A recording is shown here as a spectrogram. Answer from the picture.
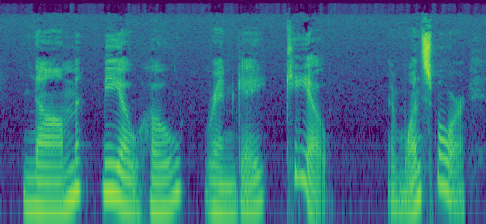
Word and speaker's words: nam-myoho-renge-kyo: it's a wonderful chant and here it is nam-myoho-renge-kyo nam-myoho-renge-kyo and once more nam-myoho-renge-kyo so here's how you spell it and I think it's the real spelling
